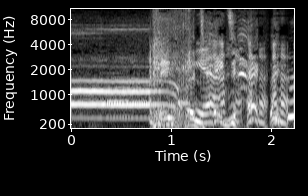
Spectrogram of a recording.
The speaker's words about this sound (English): This is what it sounds like when they hit the water. He's yelling. And it's just a bunch of other dudes standing around with beers in their hands going, oh, yeah.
